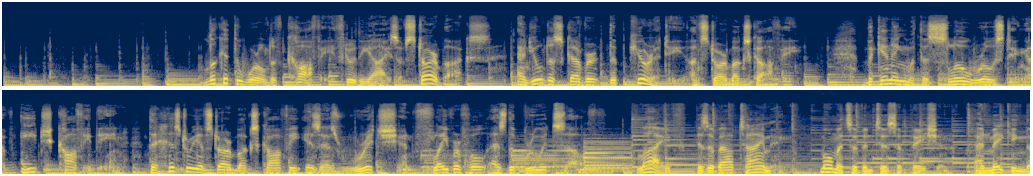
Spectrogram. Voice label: Commercials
